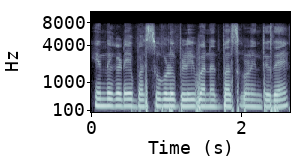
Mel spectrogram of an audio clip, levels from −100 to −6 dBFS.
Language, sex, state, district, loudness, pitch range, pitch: Kannada, female, Karnataka, Belgaum, -24 LUFS, 175-185 Hz, 180 Hz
